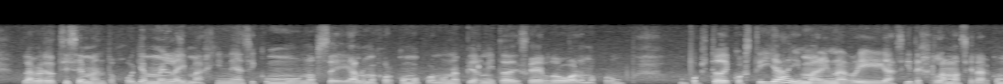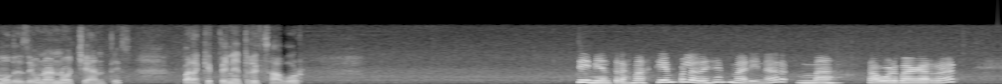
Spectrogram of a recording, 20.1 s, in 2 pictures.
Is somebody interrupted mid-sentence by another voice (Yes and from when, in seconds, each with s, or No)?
No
